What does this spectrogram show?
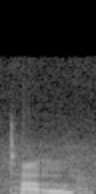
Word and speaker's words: Ta'u: Narelle, correct me if I'm wrong when I pronounce it, Ta'u?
